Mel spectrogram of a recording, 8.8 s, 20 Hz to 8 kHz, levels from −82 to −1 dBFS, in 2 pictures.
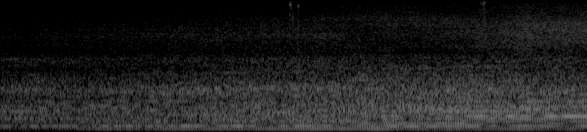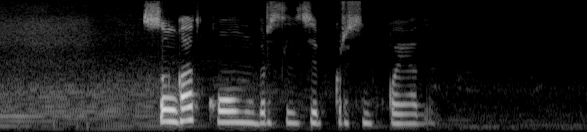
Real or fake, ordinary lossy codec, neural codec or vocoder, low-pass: real; none; none; none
